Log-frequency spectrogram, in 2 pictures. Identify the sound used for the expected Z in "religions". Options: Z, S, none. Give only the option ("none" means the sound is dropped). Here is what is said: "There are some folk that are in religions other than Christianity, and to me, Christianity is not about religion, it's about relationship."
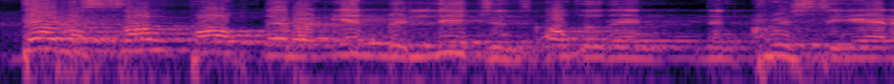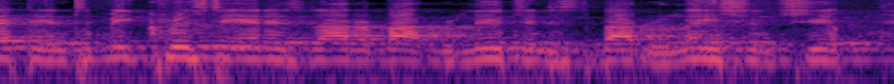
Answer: Z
